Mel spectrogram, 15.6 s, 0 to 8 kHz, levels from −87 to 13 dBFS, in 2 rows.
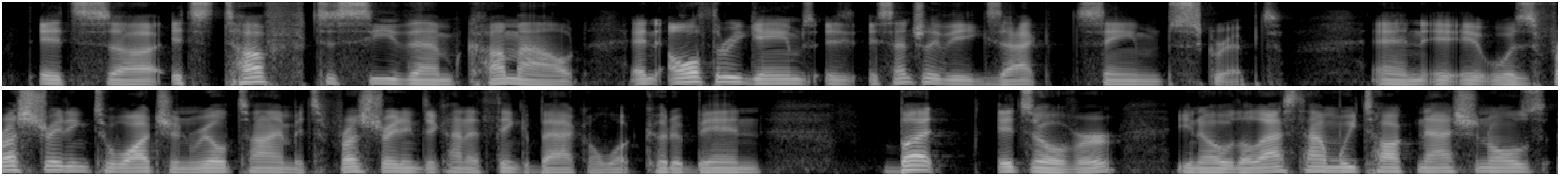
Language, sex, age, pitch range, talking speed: English, male, 30-49, 105-125 Hz, 200 wpm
